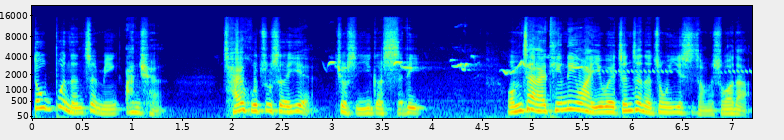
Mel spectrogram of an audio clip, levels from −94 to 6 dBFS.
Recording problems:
animal sounds; noticeable; throughout; 10 dB below the speech

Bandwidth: 15 kHz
